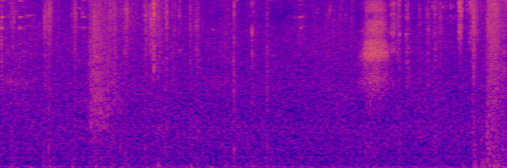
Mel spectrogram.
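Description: Horse hooves clip-clop steadily on the ground in The Last of Us Remastered, a continuous loose rhythm of several animals, with a brief whinny and no talk over it.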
